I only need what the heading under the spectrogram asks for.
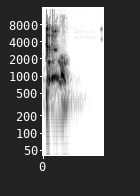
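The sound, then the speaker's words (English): A single short, sharp cough from a participant in an online meeting. It is loud and abrupt, then quickly dies away into silence. “I think the cough might have covered it up.”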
